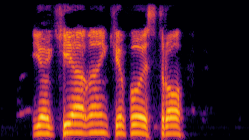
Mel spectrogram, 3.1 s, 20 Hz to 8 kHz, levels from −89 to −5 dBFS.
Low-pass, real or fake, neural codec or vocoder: 7.2 kHz; fake; codec, 16 kHz in and 24 kHz out, 1 kbps, XY-Tokenizer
